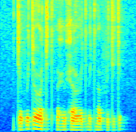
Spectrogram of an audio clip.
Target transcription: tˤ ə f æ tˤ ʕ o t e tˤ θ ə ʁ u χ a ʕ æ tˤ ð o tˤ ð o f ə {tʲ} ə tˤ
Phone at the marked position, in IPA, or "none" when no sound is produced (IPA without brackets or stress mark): tˤ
